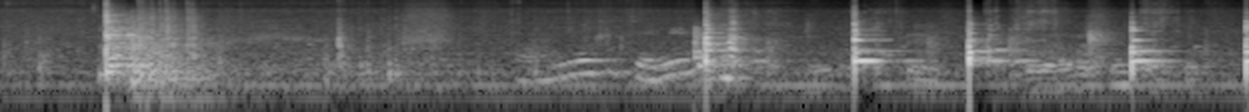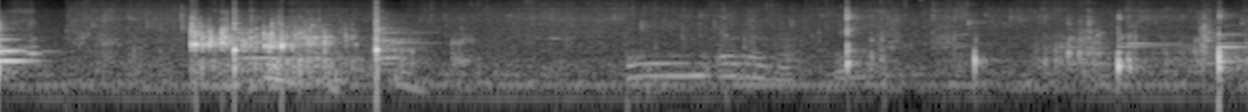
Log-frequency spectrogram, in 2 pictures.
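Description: A spatula stirring and tossing shredded vegetables in a hot frying pan: frying sizzle that swells about half a second in and again around seven seconds in, with many sharp clinks of the spatula against the pan.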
